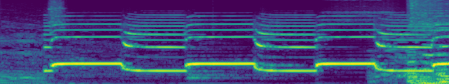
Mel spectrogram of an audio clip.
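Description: Two-tone hi-lo siren alternating between a higher and a lower note, each held about two-thirds of a second, starting about half a second in.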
